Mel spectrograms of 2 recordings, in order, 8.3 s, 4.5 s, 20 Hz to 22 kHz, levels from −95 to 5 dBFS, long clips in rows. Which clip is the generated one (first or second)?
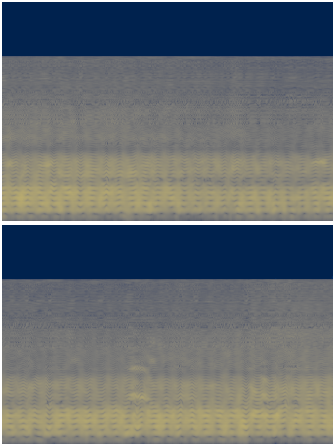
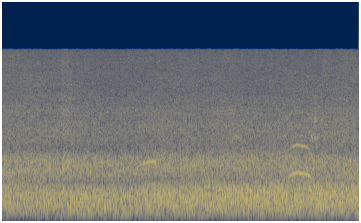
first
